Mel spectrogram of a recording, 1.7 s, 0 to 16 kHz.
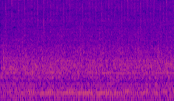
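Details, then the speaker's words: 2012 Mazda 6 3.7-litre after cooling fan module replacement, idling about 4–5 minutes: steady, even moderate-speed air rush over a quiet idle, with no surging or full-speed roar; normal operation, and the new module fixed it. "Fired it up, and the fan seems to be not running up in the high speeds, not doing anything crazy."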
